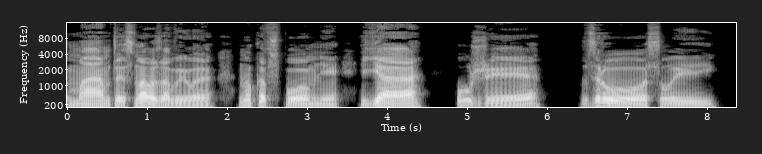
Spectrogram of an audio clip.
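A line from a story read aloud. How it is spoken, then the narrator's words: Coaxing, syllable by syllable. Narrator (Russian): произнес я вкрадчиво, едва ли не по слогам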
